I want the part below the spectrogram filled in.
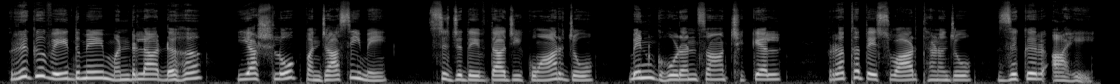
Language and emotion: Sindhi, neutral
